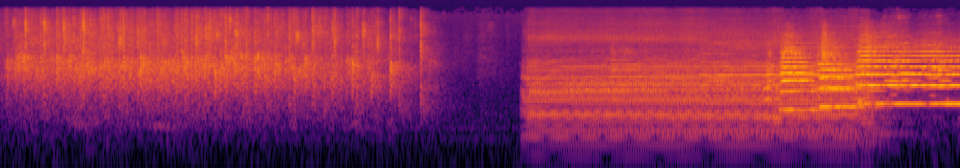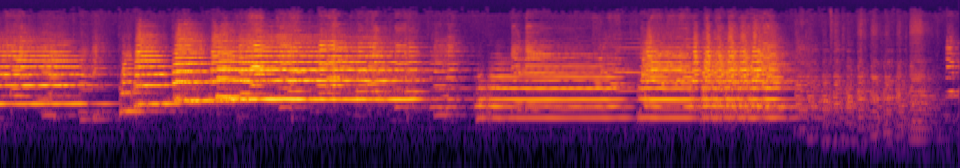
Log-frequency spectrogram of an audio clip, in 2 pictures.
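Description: About five seconds of applause that stops, a moment's silence, then a wind band begins with low held brass chords. About ten seconds in it breaks into a louder, moving tune over sustained harmony.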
